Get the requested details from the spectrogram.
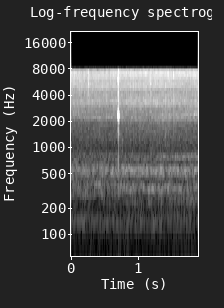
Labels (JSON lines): {"label": "anthrophony, boat engine", "recorder": "HydroMoth"}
